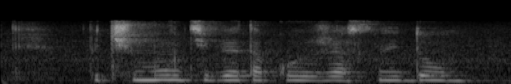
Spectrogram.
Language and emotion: Russian, neutral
